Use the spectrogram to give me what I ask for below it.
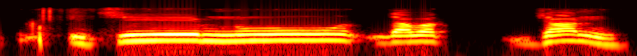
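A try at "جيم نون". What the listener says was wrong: জিম নু নয়, জিন নুন। নুনটা উচ্চারণ করতে হবে ভাই।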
